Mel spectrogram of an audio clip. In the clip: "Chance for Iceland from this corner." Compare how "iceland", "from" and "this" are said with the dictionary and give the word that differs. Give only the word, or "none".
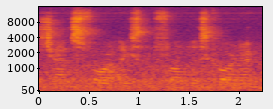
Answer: iceland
